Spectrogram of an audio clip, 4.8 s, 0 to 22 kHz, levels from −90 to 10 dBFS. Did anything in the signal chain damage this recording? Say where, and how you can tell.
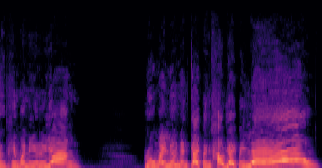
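No, nothing in the chain audibly damaged this speech, and no stage can be pinned as a source of trouble.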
